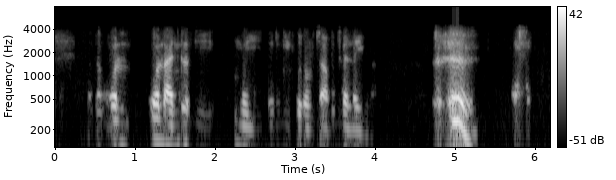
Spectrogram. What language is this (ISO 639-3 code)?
mni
